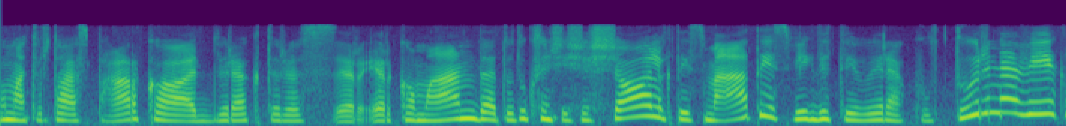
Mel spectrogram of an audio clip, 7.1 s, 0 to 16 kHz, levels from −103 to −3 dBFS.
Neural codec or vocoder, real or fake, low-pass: none; real; 7.2 kHz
